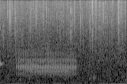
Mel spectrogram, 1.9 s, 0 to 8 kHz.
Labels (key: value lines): label: biophony, croak
recorder: SoundTrap 500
